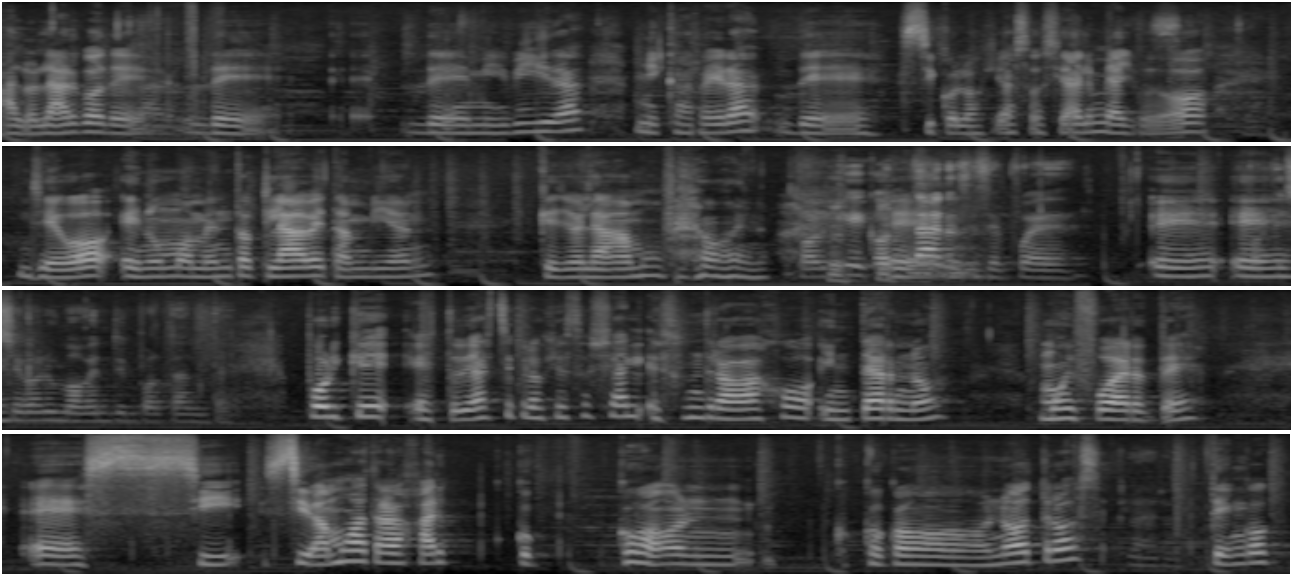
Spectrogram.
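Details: Adult woman, Spanish-speaking, with stuttering ongoing into adulthood, speaking spontaneously; stuttering.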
